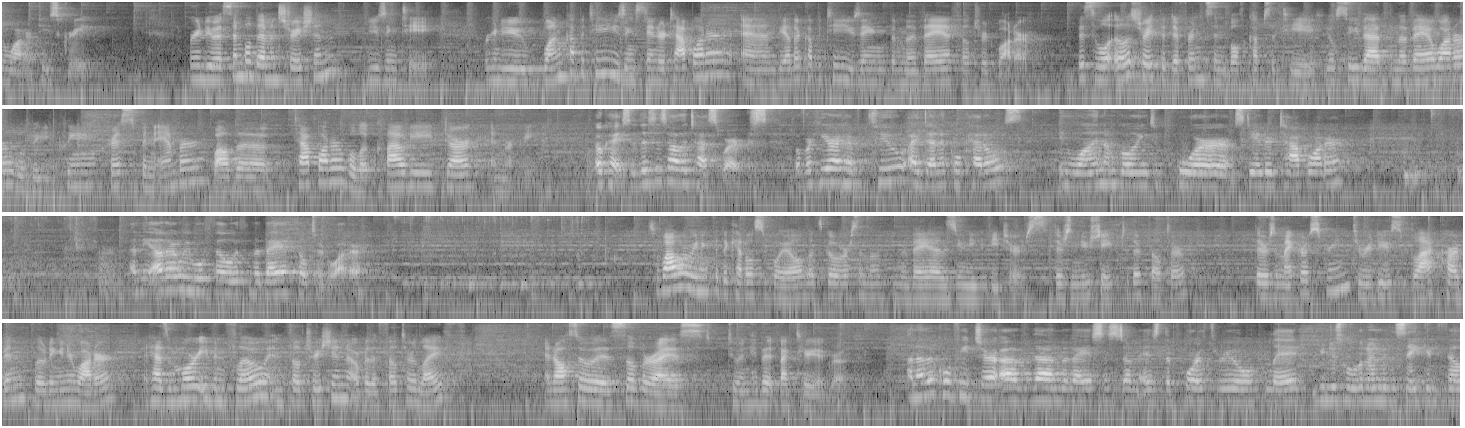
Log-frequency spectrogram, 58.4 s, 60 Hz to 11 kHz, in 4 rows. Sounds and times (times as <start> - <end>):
Music: 0.0 - 58.4
Speech: 20.6 - 28.0, 30.5 - 32.9, 49.3 - 58.4.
